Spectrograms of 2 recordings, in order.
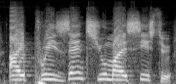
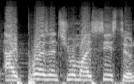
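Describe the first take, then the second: First: "present" as prih-ZENT, stress on the second syllable; correct verb stress. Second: "present" as PREH-zent, stress on the first syllable, a bit faster; wrong noun stress. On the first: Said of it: "Don't say". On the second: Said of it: "No, it's not correct". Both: Shown as a demonstration.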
